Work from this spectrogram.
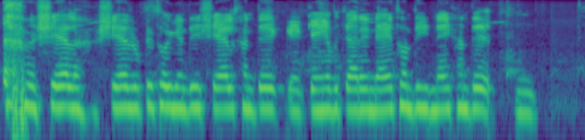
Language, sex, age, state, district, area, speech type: Dogri, female, 18-30, Jammu and Kashmir, Reasi, rural, spontaneous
